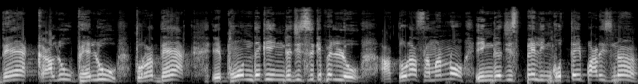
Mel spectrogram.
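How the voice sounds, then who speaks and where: Guy doing a high voiced cartoon teacher, scolding and moaning at his class. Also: fairly even intonation, fast, fairly bright tone. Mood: exasperated.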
